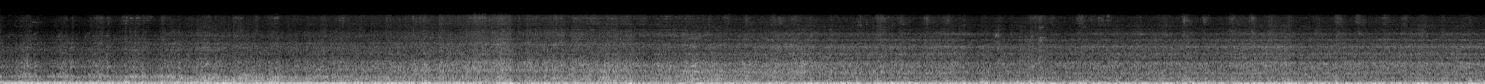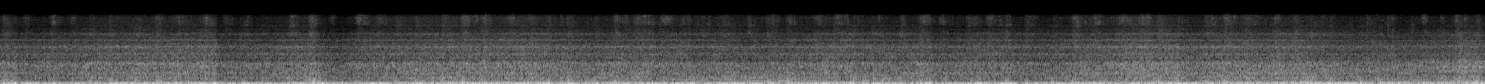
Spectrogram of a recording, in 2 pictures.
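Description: A CRRC Ziyang CDD6A1 diesel-electric locomotive passes close by, followed by a long string of container flat wagons and covered box wagons. The train rolls past with a steady, even rumble, and the wheels click over rail joints.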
